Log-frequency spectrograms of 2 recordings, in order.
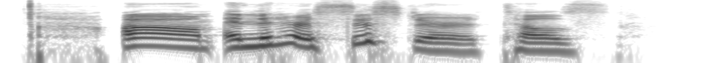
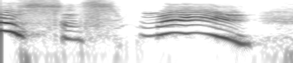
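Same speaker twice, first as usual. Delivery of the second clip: very high-pitched delighted squeal; mock excited squeal; faster than usual. Woman greets her old friend Maddie, mock excited squeal. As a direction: imitate someone overjoyed at being recognized.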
